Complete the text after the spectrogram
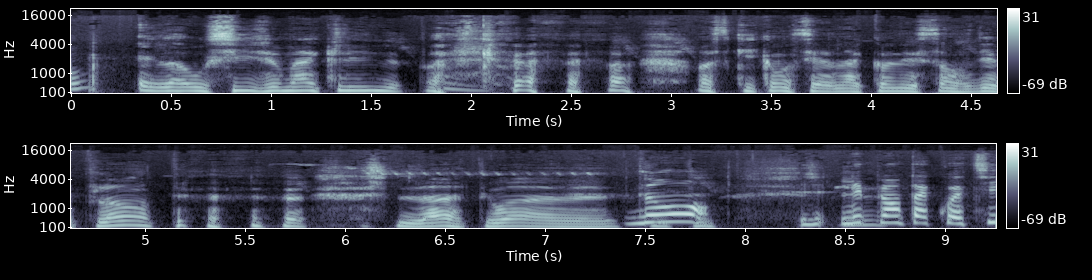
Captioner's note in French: rires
